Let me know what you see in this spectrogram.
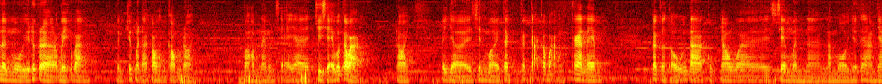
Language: Vietnamese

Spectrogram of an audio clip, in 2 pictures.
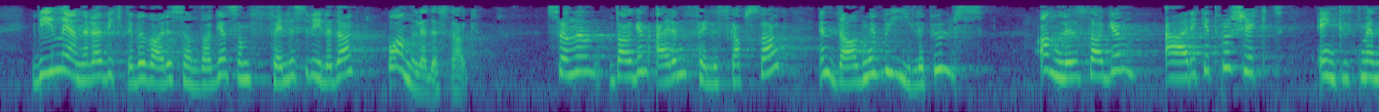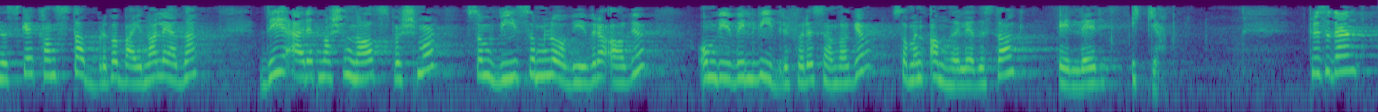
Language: Norwegian Bokmål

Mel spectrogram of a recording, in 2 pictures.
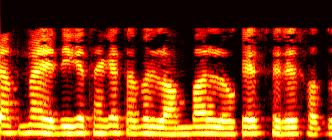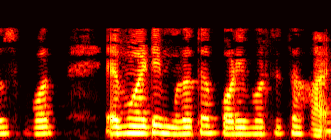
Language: Bangla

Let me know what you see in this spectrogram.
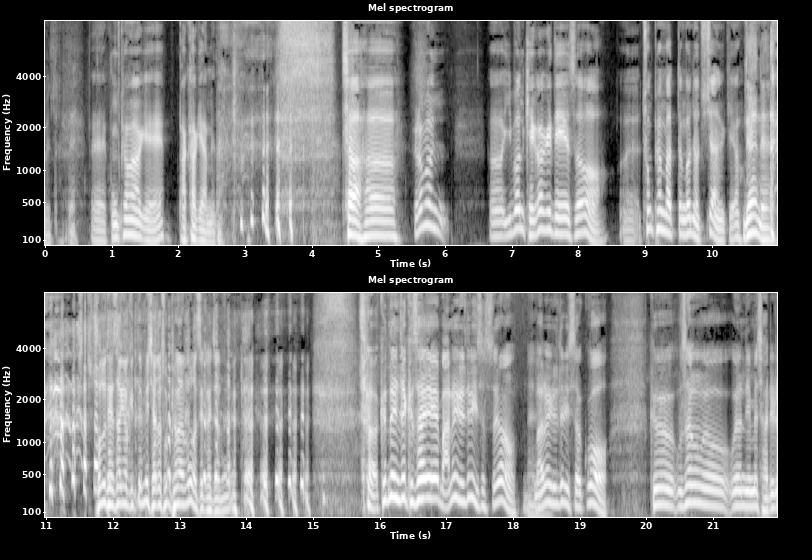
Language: Korean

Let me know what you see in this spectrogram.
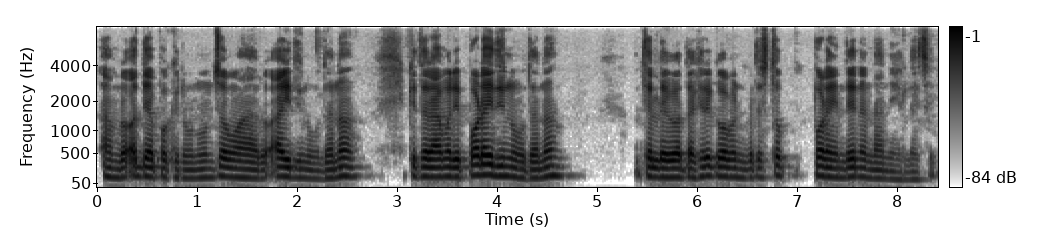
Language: Nepali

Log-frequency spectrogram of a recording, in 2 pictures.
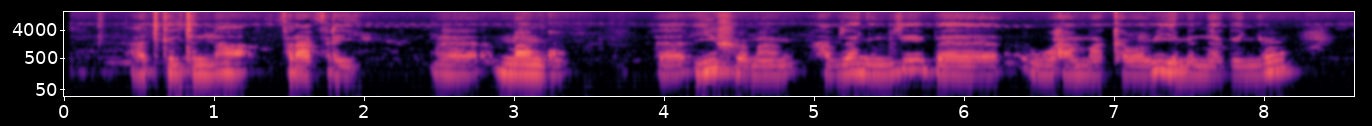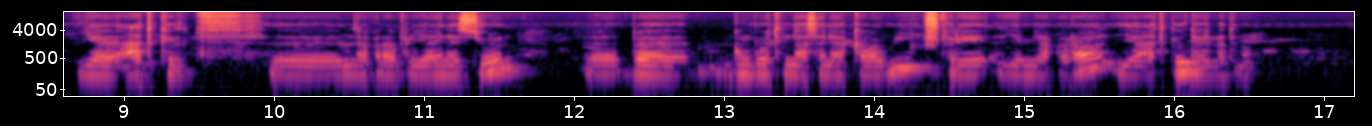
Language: Amharic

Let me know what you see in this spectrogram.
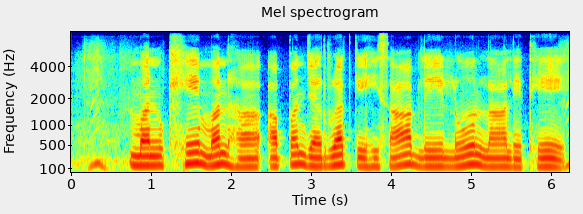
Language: Chhattisgarhi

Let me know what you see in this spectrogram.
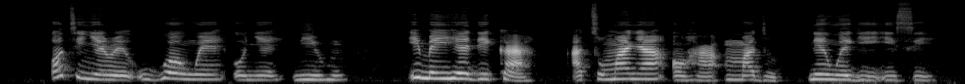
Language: Igbo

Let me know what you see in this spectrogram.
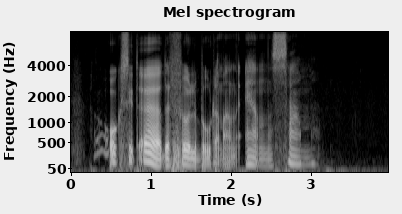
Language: Swedish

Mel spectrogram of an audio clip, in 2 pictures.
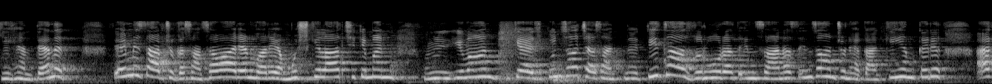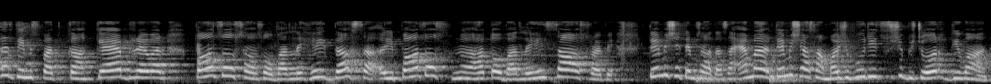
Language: Kashmiri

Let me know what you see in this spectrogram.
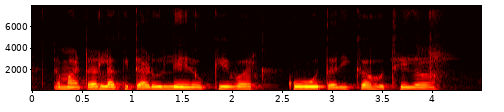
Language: Chhattisgarhi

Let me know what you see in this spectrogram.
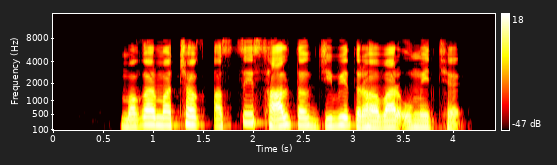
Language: Magahi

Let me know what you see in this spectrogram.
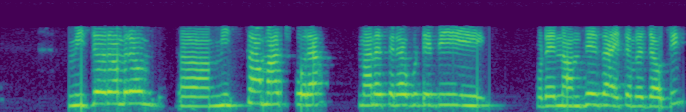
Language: Odia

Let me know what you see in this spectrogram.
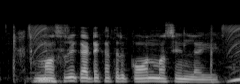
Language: Bhojpuri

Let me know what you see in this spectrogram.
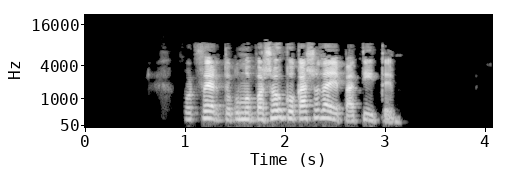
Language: Galician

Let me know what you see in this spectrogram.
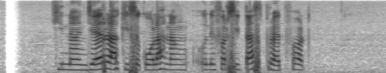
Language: Javanese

